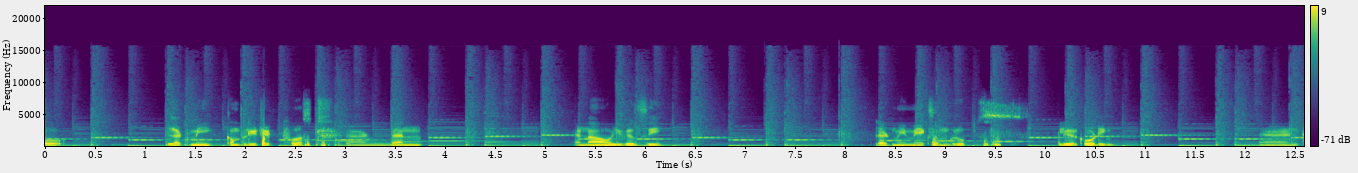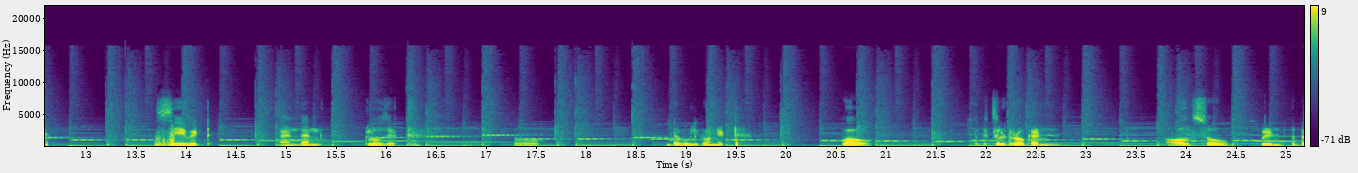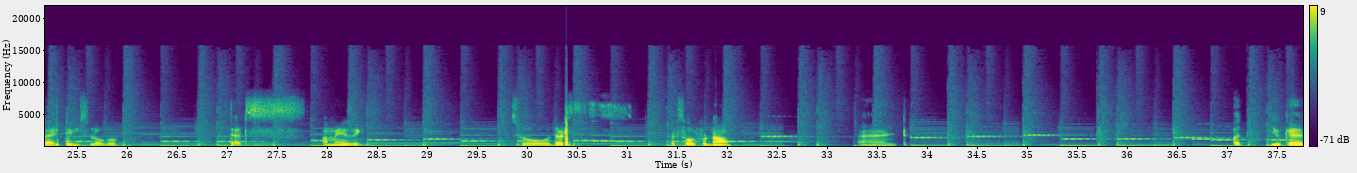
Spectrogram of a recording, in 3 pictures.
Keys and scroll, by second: 13.7 ctrl+s.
